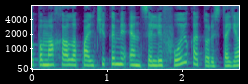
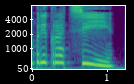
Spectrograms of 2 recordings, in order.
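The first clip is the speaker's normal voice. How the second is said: pleading; 6 semitones higher, much slower than usual. Acted. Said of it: "взмолилась я".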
